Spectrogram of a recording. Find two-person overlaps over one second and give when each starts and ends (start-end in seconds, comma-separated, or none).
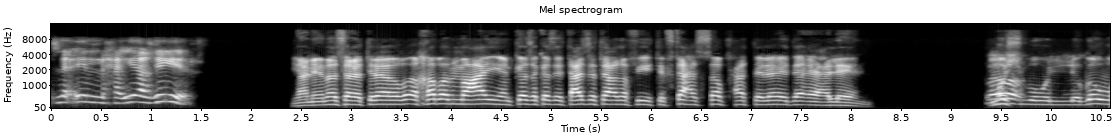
none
